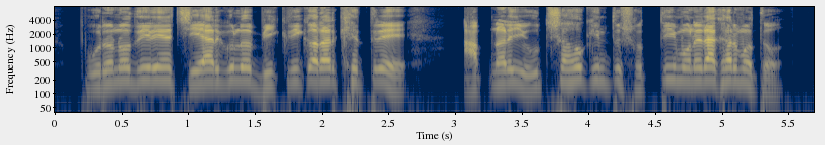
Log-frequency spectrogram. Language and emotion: Bengali, surprised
